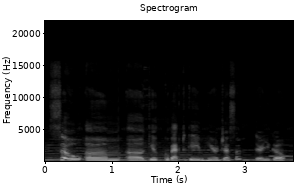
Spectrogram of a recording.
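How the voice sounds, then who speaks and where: A woman doing casual live game commentary as a streamer, chatty and a bit goofy, thinking out loud as she goes. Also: medium pitch, a little slow, over music. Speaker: streamer and host of a gaming channel.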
